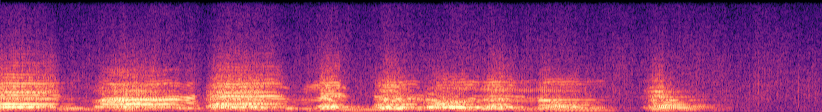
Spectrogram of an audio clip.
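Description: Closing bars of an acoustic-era song recording played from an Edison Amberol cylinder. The thin, narrow-range music ends on a last short note about three and a half seconds in, after which only the cylinder's surface hiss remains.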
